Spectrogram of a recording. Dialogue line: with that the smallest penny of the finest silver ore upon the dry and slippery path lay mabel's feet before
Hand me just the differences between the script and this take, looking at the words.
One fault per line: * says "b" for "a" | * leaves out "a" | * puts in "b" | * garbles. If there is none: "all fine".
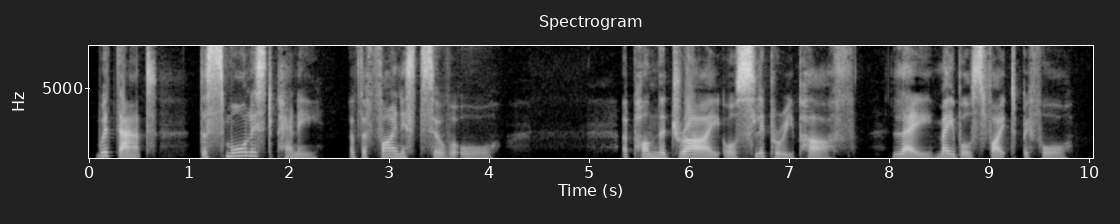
* says "or" for "and"
* says "fight" for "feet"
